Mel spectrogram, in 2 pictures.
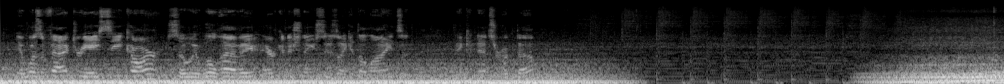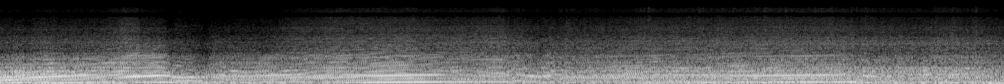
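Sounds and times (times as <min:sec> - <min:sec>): car engine accelerating: 0:08.5 - 0:20.0.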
